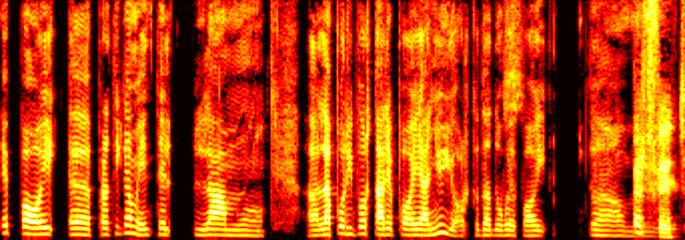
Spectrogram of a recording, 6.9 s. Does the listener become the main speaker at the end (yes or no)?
yes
